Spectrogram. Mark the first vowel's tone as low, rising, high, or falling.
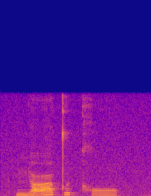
rising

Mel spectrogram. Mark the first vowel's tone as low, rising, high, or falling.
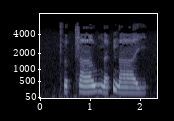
rising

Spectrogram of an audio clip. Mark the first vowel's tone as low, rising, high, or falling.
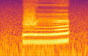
rising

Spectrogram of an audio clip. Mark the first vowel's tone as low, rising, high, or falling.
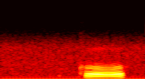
low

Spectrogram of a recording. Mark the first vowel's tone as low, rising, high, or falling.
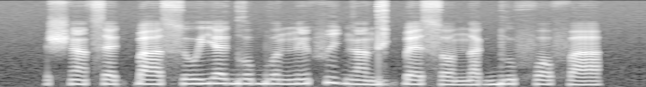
low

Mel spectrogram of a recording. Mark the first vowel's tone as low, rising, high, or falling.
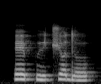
high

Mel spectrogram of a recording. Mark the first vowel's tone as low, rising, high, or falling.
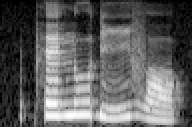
high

